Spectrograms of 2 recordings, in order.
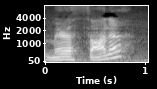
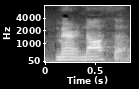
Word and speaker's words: Maranatha: It's M-A-R-A-N-A-T-H-A. Is it Marathana? – Maranatha.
